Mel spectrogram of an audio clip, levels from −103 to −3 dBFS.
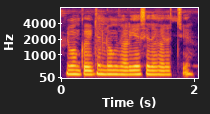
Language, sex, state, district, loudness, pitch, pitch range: Bengali, female, Assam, Hailakandi, -14 LUFS, 170 Hz, 165-175 Hz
